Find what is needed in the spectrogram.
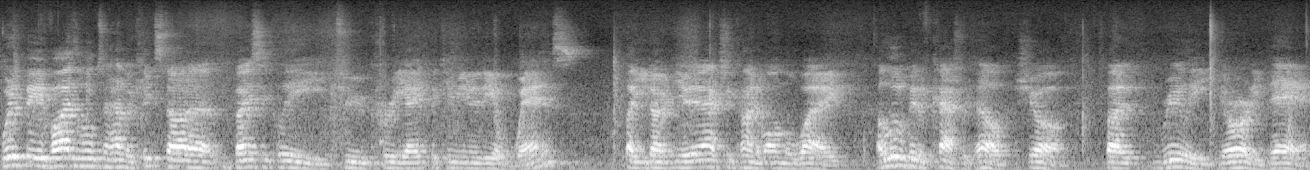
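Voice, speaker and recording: In a room with audible echo and noticeable background noise, a man speaks at a moderate pace in a medium-pitched voice with ordinary pitch variation. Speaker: audience member. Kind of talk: audience question at panel. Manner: loud.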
